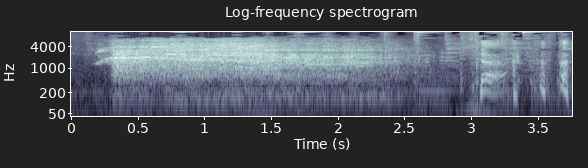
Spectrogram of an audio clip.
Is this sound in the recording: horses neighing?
yes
